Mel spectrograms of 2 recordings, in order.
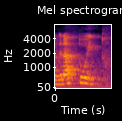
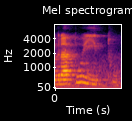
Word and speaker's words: gratuito: acontece com a palavra gratuito muitas pessoas tendem a pronunciar acentuando um possível e ato gratuito mas na escrita formal é preciso perceber que esse ato não existe então o que foi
